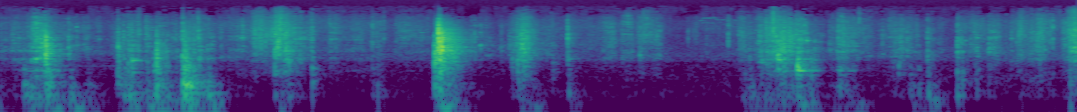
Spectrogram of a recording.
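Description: Pieces of split firewood knocking and clattering against each other as they are picked up and set down by hand, in irregular bursts, with the sharpest knock about three seconds in.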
